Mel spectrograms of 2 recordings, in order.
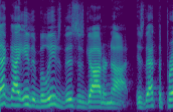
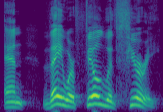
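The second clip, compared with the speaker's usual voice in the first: louder and slower, leaning on "filled"; dramatic fury; 8 dB louder, slower than usual. Acted. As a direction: boom it out like a storm rising. Preacher dramatizes angry crowd.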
